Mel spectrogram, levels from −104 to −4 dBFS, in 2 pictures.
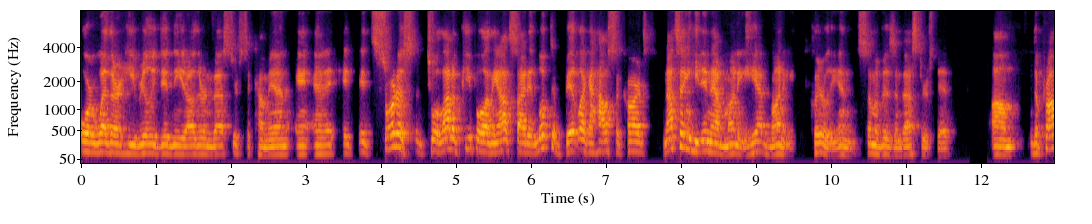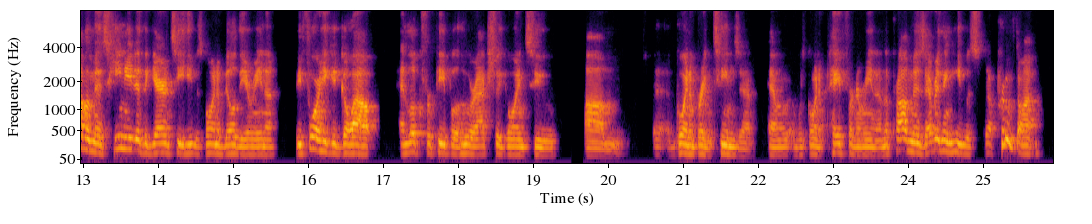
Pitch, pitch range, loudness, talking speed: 125 Hz, 115-140 Hz, -27 LUFS, 240 wpm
